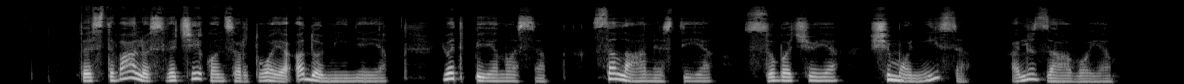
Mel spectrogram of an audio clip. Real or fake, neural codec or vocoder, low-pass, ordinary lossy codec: fake; vocoder, 44.1 kHz, 128 mel bands every 256 samples, BigVGAN v2; 19.8 kHz; MP3, 64 kbps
